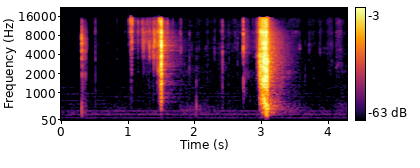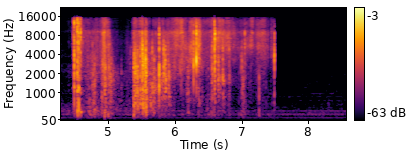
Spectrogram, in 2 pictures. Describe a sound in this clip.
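Tape rips off a roll.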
